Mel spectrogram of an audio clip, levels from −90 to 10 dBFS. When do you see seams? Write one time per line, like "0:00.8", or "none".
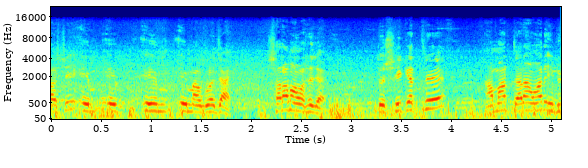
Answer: none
